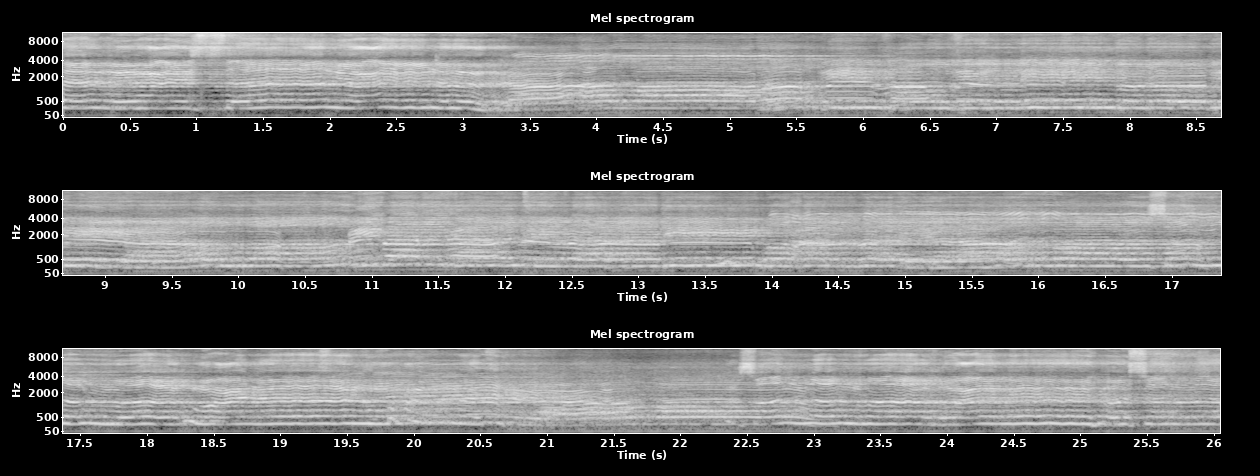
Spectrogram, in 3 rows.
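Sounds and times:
men chanting over loudspeakers: 0:00.0 - 0:26.0.

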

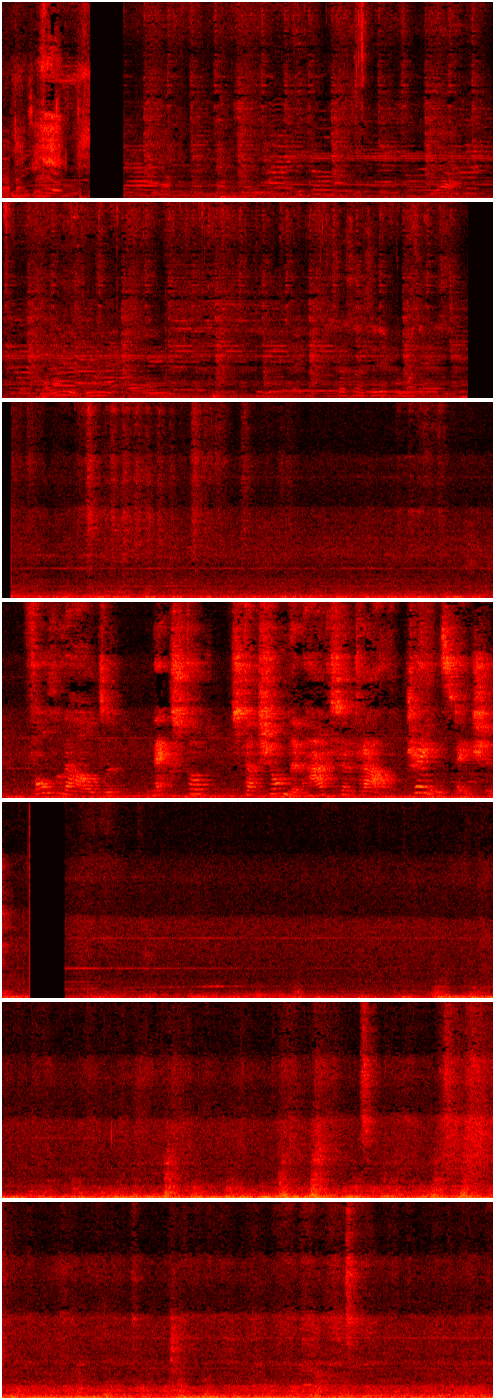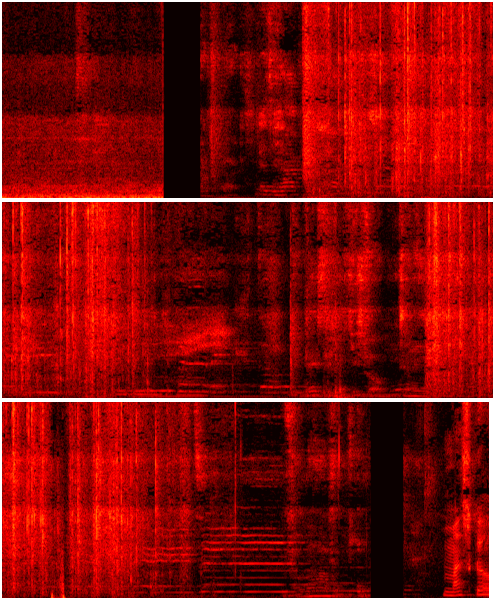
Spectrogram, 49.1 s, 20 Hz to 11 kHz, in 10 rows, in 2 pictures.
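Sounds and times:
tram rumbling on rails: 0:09.4 - 0:36.0.

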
